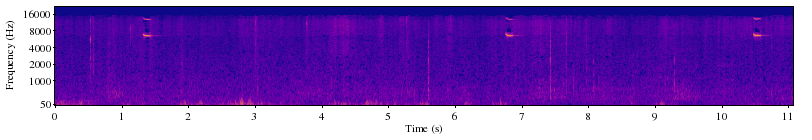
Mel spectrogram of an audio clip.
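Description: A green-bearded helmetcrest gives three thin, very high, sharp chips, each a few seconds apart, over faint rustling and soft low thumps.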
